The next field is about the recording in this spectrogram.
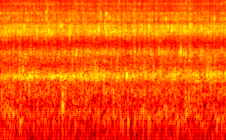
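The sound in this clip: A water jet captured by a microphone submerged in the water, a continuous, dense rushing hiss with a muffled, filtered quality, steady and fairly loud, with no voices.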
